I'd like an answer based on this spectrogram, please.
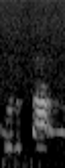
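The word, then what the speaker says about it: ٱرْكَعُوا: Kira-kira hamzah wasal dibaca fathah, kasroh, atau domah? Doma urka'u ya. Kenapa domah? Kan huruf ketiganya fathah atau doma, dibacanya doma. Ya, jadi kalau huruf ketiganya itu doma, maka dibaca doma.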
